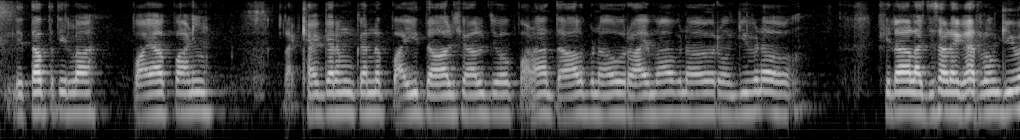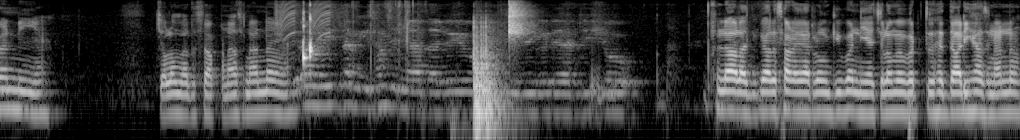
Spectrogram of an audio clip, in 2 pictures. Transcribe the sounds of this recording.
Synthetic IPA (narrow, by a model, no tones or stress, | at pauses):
lɪt̪aːpət̪ɪlaː | paːjaːpaːɽiː | ɾə̰kʰːjaːɡəɾəmkəɾnpa̰ːiːd̪aːlʃaːld͡ʒoːpa̰ːnãːd̪aːlbənaːoːɾaːjmãːbənaːoːɾõːŋɡiːbənaːoː | pʰɪlaːləd͡ʒsaːɽeːɡəɾːõːŋɡiːbənːiːɛː | t͡ʃəloːmɛ̃ːt̪ʊsẽːəpnaːsnaːnaːjãːd̪əiaː | i | pʰɪlaːləd͡ʒɡəɾsaːɽeːɡəɾːõːŋɡiːbənːiːɛːt͡ʃəloːmɛ̃ːbət̪ʊsẽːd̪aːliːɦas̬naːnaː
